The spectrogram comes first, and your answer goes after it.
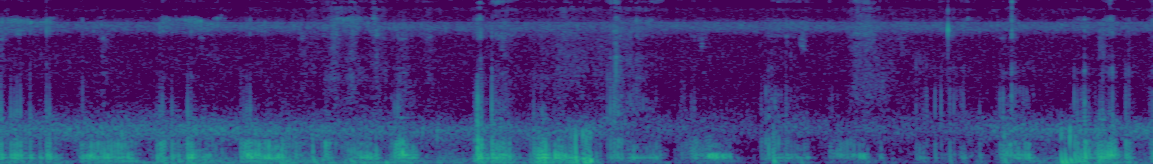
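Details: Domestic cat snoring and purring: continuous low, buzzing rumble rising and falling with each breath roughly every one to two seconds, soft and intimate, over faint background hiss.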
